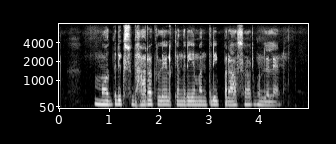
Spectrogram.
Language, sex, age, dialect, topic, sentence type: Maithili, male, 18-24, Southern/Standard, banking, statement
